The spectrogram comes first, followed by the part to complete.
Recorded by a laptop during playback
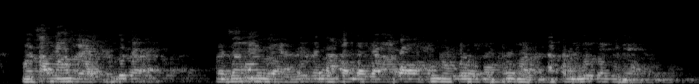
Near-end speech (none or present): none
